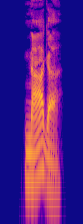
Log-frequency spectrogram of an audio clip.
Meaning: rodent
- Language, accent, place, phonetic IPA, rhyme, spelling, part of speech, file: German, Germany, Berlin, [ˈnaːɡɐ], -aːɡɐ, Nager, noun, De-Nager.ogg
